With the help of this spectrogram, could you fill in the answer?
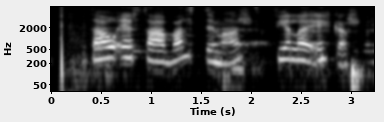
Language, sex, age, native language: Icelandic, female, 12, Icelandic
